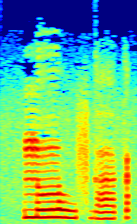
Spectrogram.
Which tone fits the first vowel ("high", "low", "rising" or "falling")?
high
